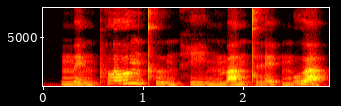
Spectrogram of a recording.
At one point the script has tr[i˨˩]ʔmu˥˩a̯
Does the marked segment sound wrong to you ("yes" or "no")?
yes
